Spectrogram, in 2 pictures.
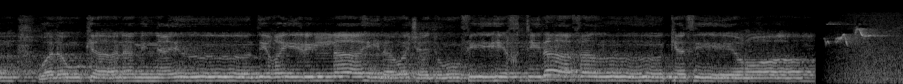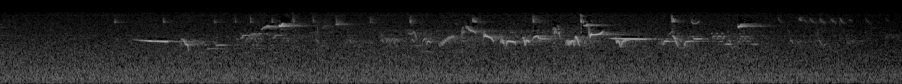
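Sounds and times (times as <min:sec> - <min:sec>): birds chirping: 0:08.2 - 0:18.0
steady hiss: 0:08.2 - 0:18.0.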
